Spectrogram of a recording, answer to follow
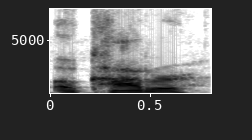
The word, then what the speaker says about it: Qatar: fired on Qatar uh, a carter. I pronounce it Qatar. Um, I've heard it pronounced both ways. So, if uh Black Raven is in the uh crowd, um I will give him Sukor by uh informing him ahead of time that Qatar has two pronunciations.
